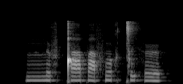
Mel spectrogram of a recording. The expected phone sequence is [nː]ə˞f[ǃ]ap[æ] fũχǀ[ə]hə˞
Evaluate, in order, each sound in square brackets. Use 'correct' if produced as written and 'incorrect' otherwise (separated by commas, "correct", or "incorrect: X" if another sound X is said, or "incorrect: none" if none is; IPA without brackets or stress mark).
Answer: correct, correct, incorrect: a, incorrect: ɨ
